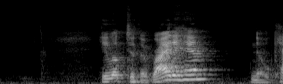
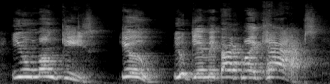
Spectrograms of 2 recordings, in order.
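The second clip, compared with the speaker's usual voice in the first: much higher, louder angry shout; angry peddler; 13 semitones higher, 8 dB louder than usual. A narrator's reading. Angry peddler shouts at the monkeys, high and loud. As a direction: lose his temper at them. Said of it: "This made the peddler angry".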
